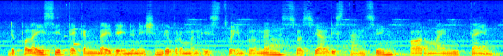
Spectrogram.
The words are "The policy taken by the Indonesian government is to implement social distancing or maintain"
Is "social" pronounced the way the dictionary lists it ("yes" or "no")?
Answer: no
